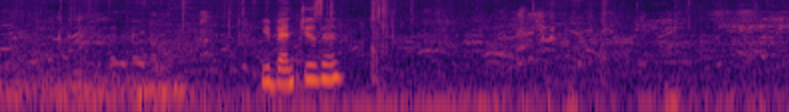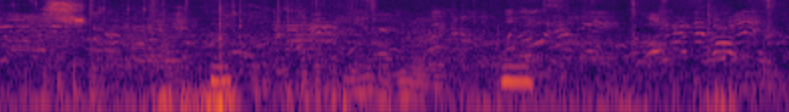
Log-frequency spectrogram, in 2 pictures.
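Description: Young children shout and call out nearby.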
